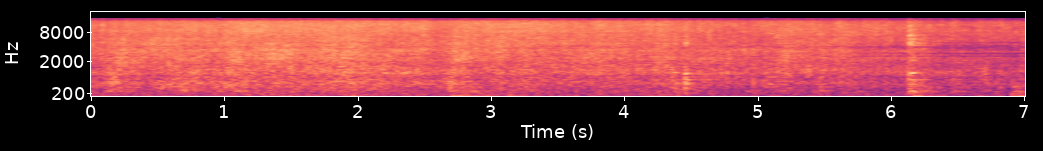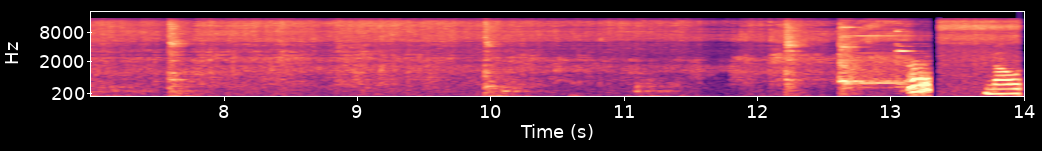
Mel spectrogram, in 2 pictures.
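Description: Onion, tomato, garlic, ginger and dry coconut sizzling in oil in a steel kadai as they fry toward golden brown, stirred with a metal slotted spatula that clicks and scrapes against the pan now and then. The sound cuts out for an instant near the end.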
